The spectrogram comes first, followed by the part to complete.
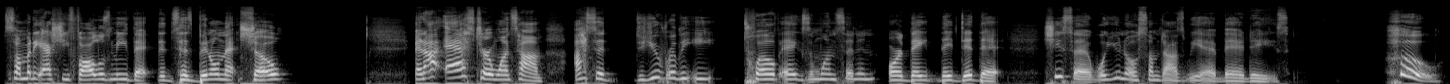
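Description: Woman, casual chat, candid and profane, fairly high voice, dry sound. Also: normal speed, gravelly, dry recording. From Puerto Rican family. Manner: candid, profane, animated storytelling.

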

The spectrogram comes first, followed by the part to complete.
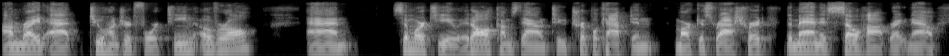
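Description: A man's voice: lowish voice, steady tone, normal speed, a bit bright. Upbeat hyped male podcast host. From United States. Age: adult, has a daughter. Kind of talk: casual podcast chat.

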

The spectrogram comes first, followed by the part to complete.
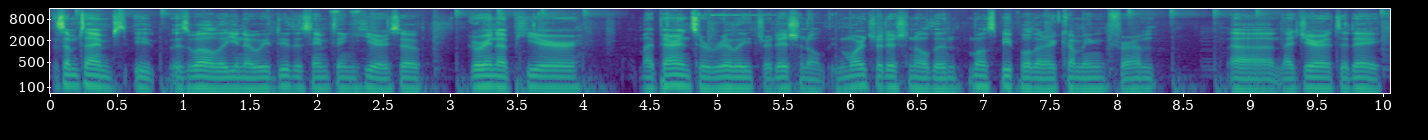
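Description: A man in his twenties, a podcast guest telling his story in a laid-back, chatty way with soft laughs. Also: sits low, flat delivery, a little fast, few pauses, faint music behind. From United States. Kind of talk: casual chat.

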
